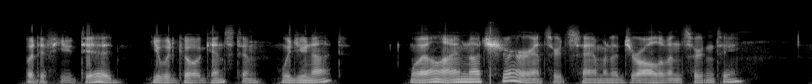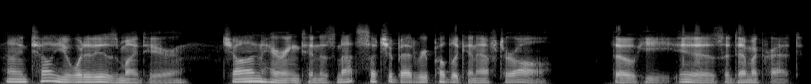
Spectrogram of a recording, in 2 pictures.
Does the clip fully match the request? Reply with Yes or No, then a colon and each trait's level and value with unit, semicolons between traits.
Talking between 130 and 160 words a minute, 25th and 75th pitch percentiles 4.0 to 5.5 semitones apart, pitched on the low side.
No: average, 175 wpm; average, 5.0 semitones; very low, 95 Hz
